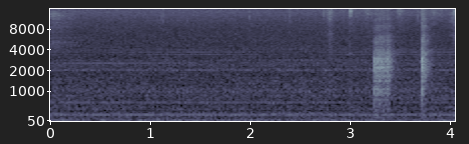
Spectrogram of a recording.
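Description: Quiet room tone with a faint steady hum, then two short soft clicks about three seconds in, as a hand handles the tablet.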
